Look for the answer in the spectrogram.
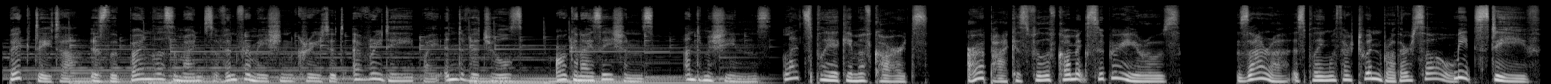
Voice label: english scottish animation; scottish voice actors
